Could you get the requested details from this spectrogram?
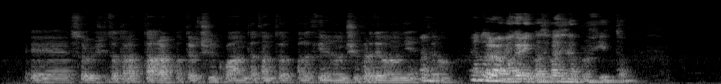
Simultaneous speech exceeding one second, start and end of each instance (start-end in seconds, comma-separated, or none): none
